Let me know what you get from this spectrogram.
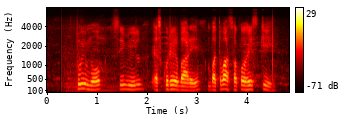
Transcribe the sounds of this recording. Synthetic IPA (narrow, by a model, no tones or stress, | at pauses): t̪uimoksiʋileskuɾeɾbaɽebət̪ʋasəkoɦeskiː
